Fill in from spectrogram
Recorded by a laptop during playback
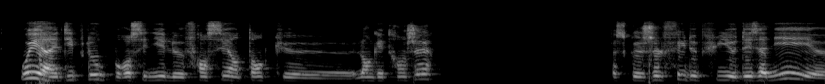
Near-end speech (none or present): none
